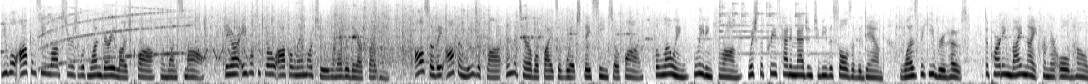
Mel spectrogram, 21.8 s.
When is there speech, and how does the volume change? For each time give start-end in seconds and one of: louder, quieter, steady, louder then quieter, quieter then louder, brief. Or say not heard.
0.0-21.7 steady.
